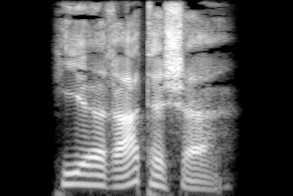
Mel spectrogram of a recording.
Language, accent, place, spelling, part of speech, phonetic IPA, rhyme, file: German, Germany, Berlin, hieratischer, adjective, [hi̯eˈʁaːtɪʃɐ], -aːtɪʃɐ, De-hieratischer.ogg
- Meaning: 1. comparative degree of hieratisch 2. inflection of hieratisch: strong/mixed nominative masculine singular 3. inflection of hieratisch: strong genitive/dative feminine singular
